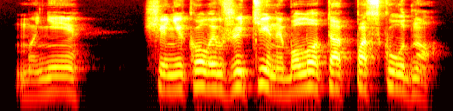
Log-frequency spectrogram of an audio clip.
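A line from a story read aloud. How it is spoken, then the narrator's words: Hollow muffled voice. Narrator (Ukrainian): промовив глухим голосом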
